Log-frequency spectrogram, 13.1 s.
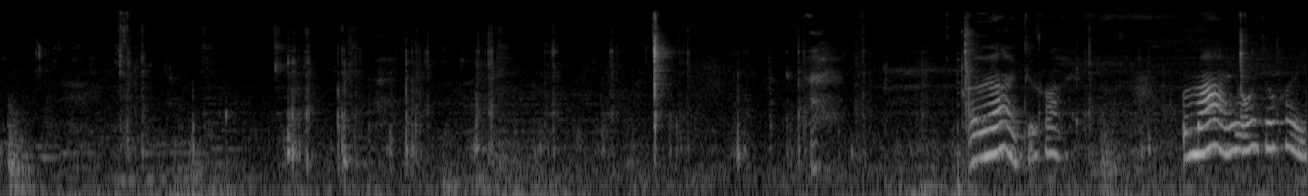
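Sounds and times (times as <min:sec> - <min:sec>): chewing crunchy fruit: 0:00.3 - 0:09.8, 0:10.4 - 0:11.8.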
